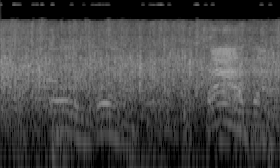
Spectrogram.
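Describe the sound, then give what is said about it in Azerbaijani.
Faint applause greeting a guest arriving at a holiday celebration, a soft continuous patter running under a talking voice. “Həbib bəy gəlsin içəri, alqışlar, alqışlar Həbib bəyə.”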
